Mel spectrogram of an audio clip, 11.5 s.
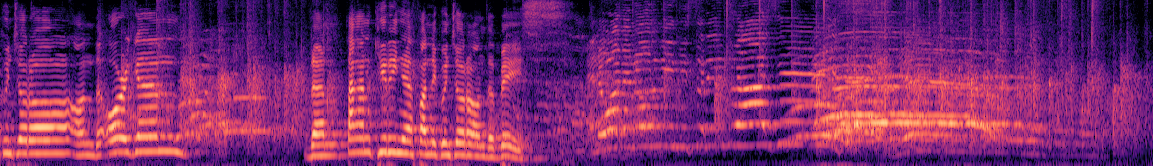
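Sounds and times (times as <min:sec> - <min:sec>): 
speech: 0:00.0 - 0:02.1, 0:03.0 - 0:05.6
audience applauding and cheering for a musician: 0:01.1 - 0:03.7, 0:05.8 - 0:11.5.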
